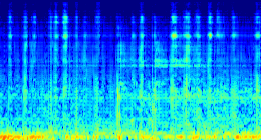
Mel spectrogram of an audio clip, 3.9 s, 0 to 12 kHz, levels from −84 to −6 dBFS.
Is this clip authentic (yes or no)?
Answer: no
